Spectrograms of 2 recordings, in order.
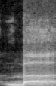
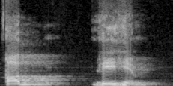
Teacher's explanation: قب لیہم, یعنی ہونٹ بالکل بند ہو جائیں گے. جب قلقلہ کریں گے ہونٹ لگیں گے فوراً جو ہے واپس لوٹیں گے. قب لیہم, لیہم نہیں پڑھنا, لام سے لی ہوتا ہے.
